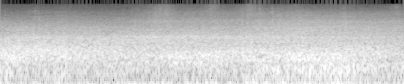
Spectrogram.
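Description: Surf washing onto a sandy beach, a steady rushing noise that swells a little in the middle, with wind rumbling on the microphone.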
